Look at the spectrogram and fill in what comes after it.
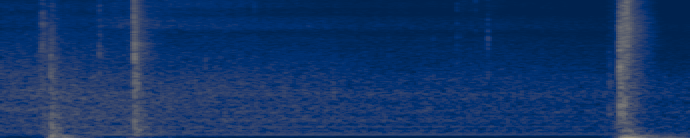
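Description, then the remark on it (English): A car door clicks open and thunks shut, followed a few seconds later by another solid slam, with a low steady hum in the background and no talking. “Now, please, get in the car.”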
